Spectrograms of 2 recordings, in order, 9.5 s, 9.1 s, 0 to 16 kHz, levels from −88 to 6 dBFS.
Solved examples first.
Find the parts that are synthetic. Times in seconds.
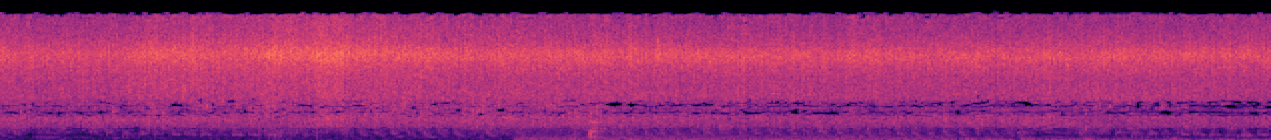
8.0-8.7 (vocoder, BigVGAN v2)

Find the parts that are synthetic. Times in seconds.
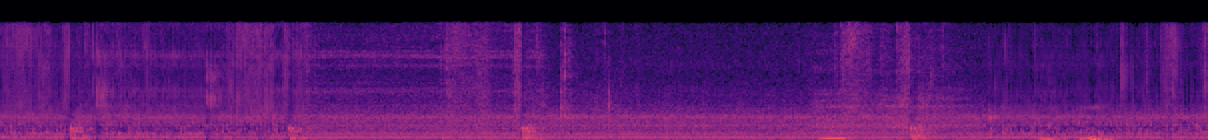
0.0-2.3 (vocoder, BigVGAN v2); 7.4-9.1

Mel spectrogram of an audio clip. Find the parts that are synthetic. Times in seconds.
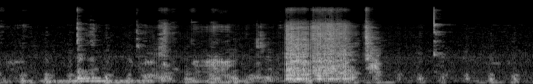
1.5-4.0 (vocoder, BigVGAN v2)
